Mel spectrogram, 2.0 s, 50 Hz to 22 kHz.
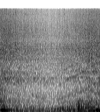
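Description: A 50-year-old Ferrari 275 engine at the Greenwich Concours d'Elegance rumbles loud and close, a dense, steady mechanical roar with a low throb that swells slightly toward the end.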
